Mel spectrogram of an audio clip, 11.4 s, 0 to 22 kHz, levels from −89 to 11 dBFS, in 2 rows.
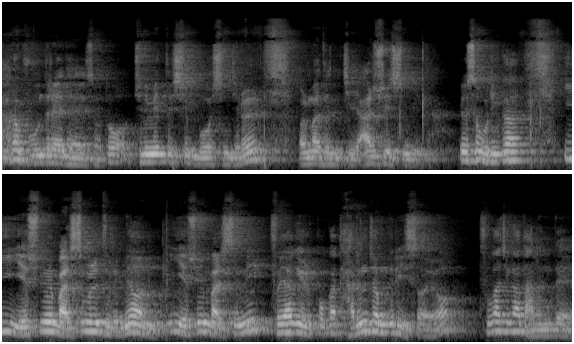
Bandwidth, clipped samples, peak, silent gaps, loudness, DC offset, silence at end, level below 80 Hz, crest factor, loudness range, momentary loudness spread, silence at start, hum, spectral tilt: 15.5 kHz; under 0.1%; -6 dBFS; none; -27 LUFS; under 0.1%; 0 s; -68 dBFS; 20 dB; 5 LU; 9 LU; 0 s; none; -5 dB/octave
